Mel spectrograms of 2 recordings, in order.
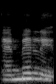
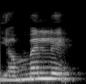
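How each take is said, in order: First: It starts directly with the vowel sound. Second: A 'y' sound is added before the vowel. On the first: The speaker calls it right. "they won't say M L A" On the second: The speaker calls it wrong. "they'll say M L A. ... year is added"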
